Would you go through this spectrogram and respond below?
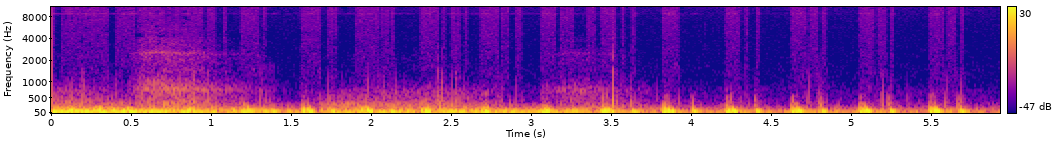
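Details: Rapid, pounding heartbeat around 200 BPM recovering after exercise, with heavy breathing early on; tachycardia after exercise.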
